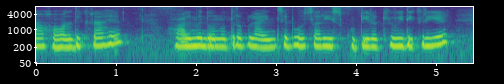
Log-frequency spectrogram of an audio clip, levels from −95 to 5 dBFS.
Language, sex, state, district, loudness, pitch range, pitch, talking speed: Hindi, female, Bihar, Jahanabad, -14 LUFS, 220-240 Hz, 230 Hz, 210 wpm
